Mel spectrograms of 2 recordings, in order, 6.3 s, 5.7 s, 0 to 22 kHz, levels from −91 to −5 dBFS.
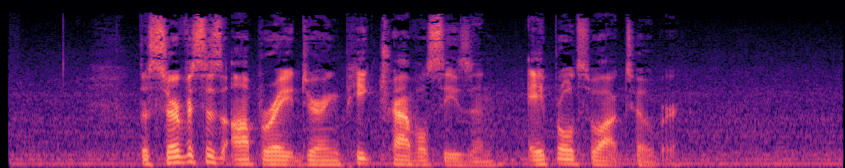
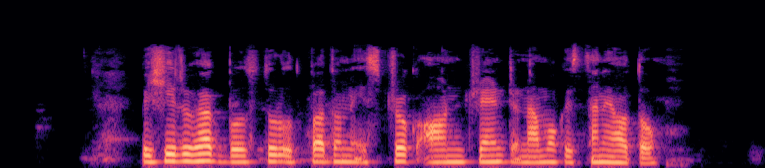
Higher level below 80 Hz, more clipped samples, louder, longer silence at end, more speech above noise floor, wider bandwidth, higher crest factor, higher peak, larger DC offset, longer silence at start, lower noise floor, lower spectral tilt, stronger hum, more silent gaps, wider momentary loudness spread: first, -52 dBFS vs -58 dBFS; neither; about the same, -22 LUFS vs -21 LUFS; second, 0 s vs 0.8 s; second, 20 dB vs 48 dB; first, 16 kHz vs 7.2 kHz; about the same, 22 dB vs 20 dB; about the same, -4 dBFS vs -2 dBFS; neither; second, 0.05 s vs 0.75 s; second, -43 dBFS vs -69 dBFS; second, -3 dB/octave vs -7 dB/octave; neither; neither; first, 24 LU vs 7 LU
